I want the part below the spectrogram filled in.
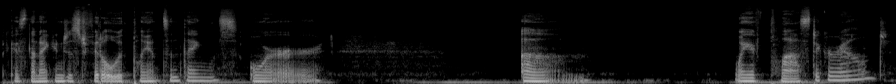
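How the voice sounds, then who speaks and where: A woman with a low, husky, creaky voice hosts a casual ASMR livestream. She speaks softly and very slowly, often close to a whisper. Her manner is rambling and gently playful, right up at the microphone. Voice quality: soft, breathy, often near a whisper. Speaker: ASMR streamer, host.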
